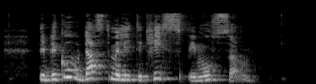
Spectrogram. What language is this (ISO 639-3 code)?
swe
